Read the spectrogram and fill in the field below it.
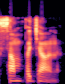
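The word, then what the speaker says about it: sampajāna: Note that the two words are actually sun and pajana, so they combine to give sun pajana, but it rhymes like sampajana.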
